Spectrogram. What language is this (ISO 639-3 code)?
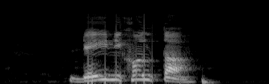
dmk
